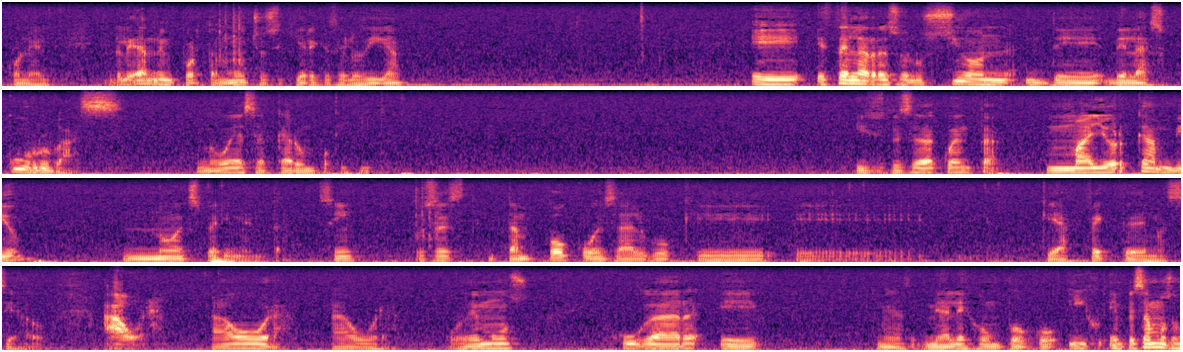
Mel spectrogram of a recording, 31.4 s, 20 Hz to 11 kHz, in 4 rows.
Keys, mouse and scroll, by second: 0.4 click, 1.5 KP_1, 10.6-14.8 drag, 17.1 click, 18.5 KP_1, 19.0 KP_Enter, 21.5 click, 22.3 click, 23.2-24.1 scroll down 2, 24.1 scroll up 1, 24.5 scroll down 1, 25.0 click, 28.6-29.1 scroll down 1, 29.4-29.7 scroll up 1.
